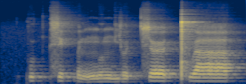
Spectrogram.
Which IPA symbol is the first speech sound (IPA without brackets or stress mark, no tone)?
kʷ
